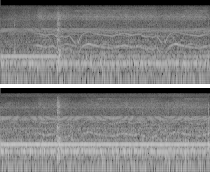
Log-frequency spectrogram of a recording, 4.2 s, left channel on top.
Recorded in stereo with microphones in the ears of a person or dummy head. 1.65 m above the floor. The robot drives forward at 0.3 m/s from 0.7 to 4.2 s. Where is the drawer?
30° right (ahead or behind), 3.5 m.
